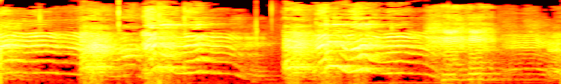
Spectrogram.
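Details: Two Huskies giving loud, wavering, harmonic-rich vocal cries, two long drawn-out calls of about a second each that slide up and down in pitch, close and indoors-quiet otherwise.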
